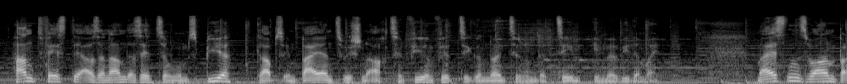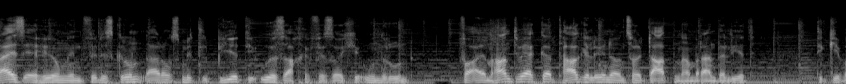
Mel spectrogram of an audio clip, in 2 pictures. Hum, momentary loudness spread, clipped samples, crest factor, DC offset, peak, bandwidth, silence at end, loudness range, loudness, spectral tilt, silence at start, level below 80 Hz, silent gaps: none; 12 LU; under 0.1%; 20 dB; under 0.1%; -2 dBFS; 10.5 kHz; 0 s; 3 LU; -22 LUFS; -6 dB/octave; 0 s; -40 dBFS; none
